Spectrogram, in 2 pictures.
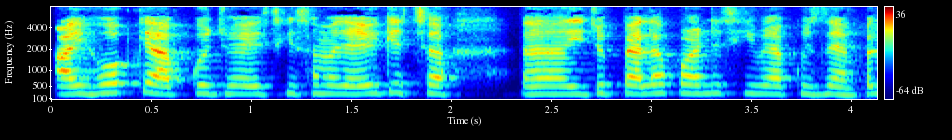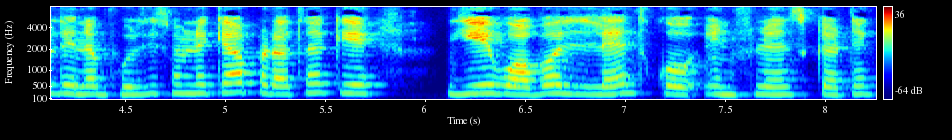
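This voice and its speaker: A woman teacher explaining slides in a lecture, dropping English terms into her talk and posing questions that she answers herself. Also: sits high. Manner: repeats "theek hai" as a check-in.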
